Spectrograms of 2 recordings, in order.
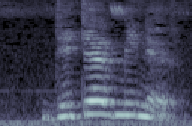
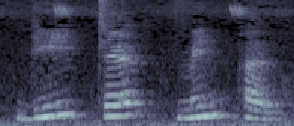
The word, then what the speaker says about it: determiner: But when you should pronounce it as a noun, you should say determiner. I have syllabicated the word determiner.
